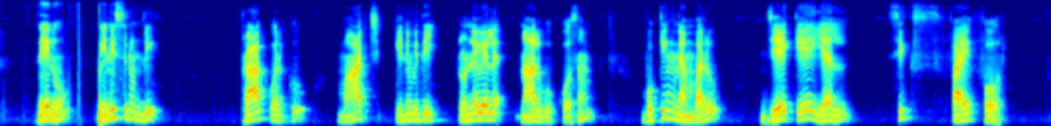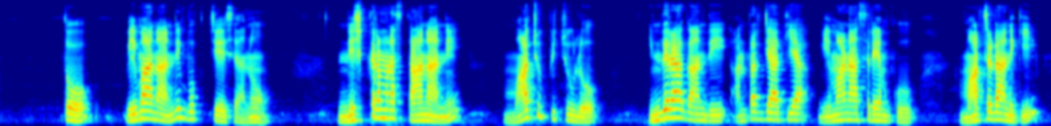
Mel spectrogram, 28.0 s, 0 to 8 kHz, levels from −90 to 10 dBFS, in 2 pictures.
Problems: background sounds at intervals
